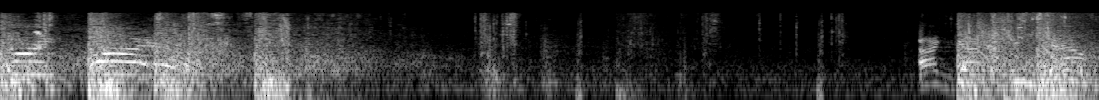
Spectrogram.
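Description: Bursts of gunfire from the game L.A. Noire, loud volleys of rapid shots that crack sharply, then scattered single shots during a lull before heavy firing resumes; shouted voices mix in.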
